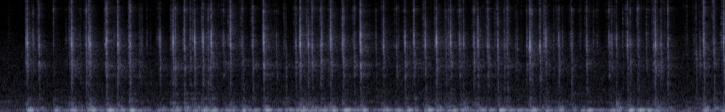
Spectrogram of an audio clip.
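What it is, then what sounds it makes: Mechanical keyboard typing. Both hands type with their fingertips on a backlit RGB mechanical keyboard with plastic keycaps, making a fast, steady stream of sharp, bright clicks and clacks. A low, constant hum runs underneath the keystrokes the whole time.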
